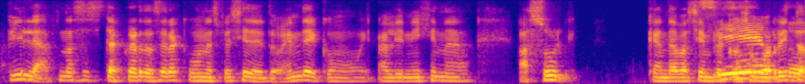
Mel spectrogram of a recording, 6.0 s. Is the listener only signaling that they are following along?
No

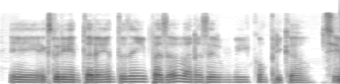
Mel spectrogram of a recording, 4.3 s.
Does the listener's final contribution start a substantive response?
No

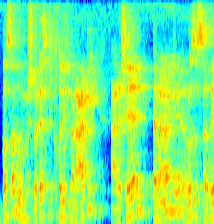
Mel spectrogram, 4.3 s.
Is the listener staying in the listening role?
Yes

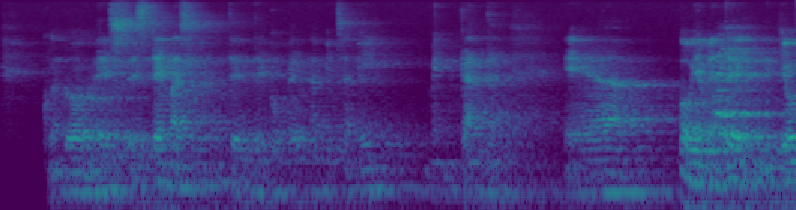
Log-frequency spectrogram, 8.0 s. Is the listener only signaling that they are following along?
Yes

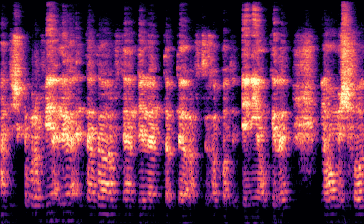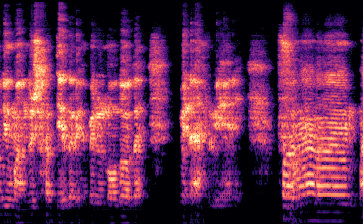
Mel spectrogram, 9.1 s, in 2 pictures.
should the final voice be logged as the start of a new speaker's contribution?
No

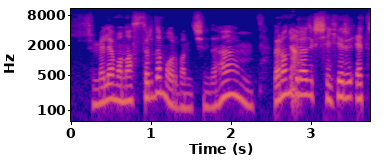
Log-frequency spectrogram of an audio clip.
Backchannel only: Yes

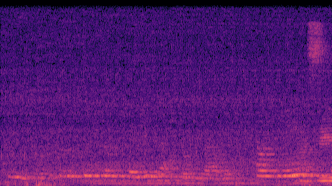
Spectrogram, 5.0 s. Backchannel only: Yes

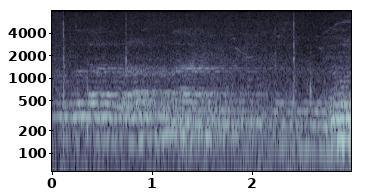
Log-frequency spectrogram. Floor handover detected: Yes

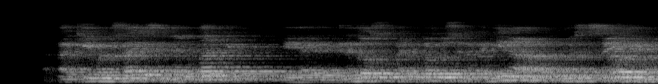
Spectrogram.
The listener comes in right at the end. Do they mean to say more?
No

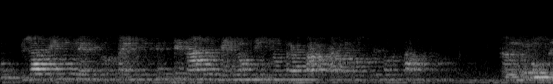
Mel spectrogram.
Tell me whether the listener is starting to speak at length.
Yes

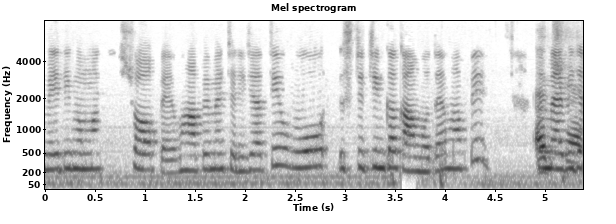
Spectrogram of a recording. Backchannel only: Yes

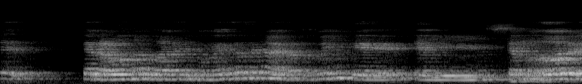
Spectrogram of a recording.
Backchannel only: Yes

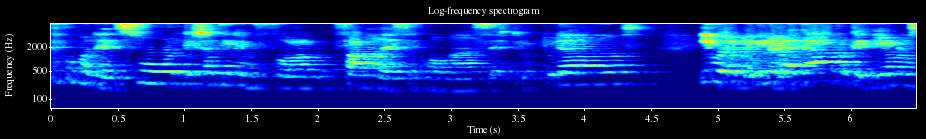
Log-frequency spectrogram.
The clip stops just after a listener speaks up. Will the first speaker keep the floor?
Yes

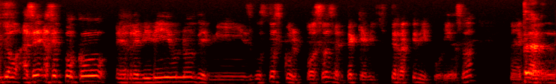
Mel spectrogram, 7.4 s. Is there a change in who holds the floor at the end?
No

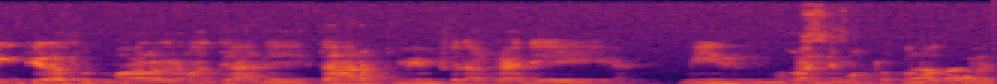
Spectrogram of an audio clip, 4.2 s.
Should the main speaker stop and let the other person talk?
Yes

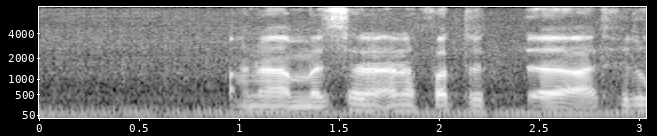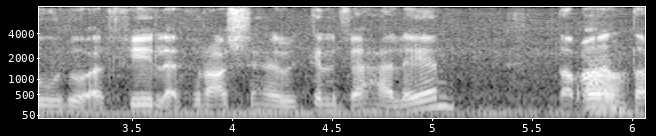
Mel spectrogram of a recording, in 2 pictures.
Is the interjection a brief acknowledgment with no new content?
Yes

